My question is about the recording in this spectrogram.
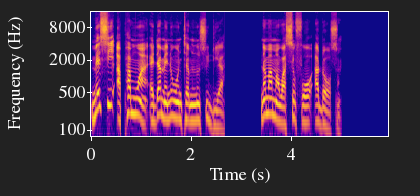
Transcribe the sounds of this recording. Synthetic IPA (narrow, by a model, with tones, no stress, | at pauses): mæ˦si˦ʔa˨pʰa˦mʊ̃˦a˨ʔɛ˨da˦mɪ̃˨nɪ̃˦wʊ̃˦n̩˦tʰã˦mnʊ̃˦sʊ˦du˨a˨ | nã˦mã˦mã˨wa˨sɪ˦fʊ˨ɔ˦ʔa˦dɔː˨sʊ̰̃˨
